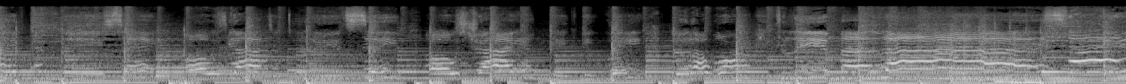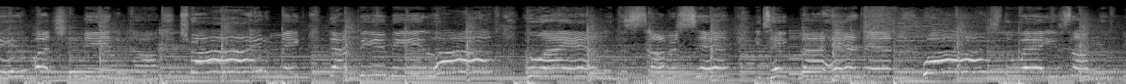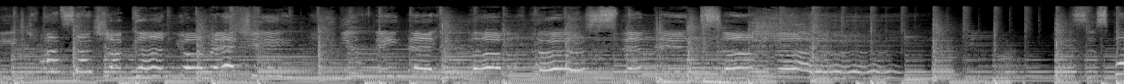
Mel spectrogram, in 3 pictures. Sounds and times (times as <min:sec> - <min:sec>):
Music: 0:00.0 - 0:33.7.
